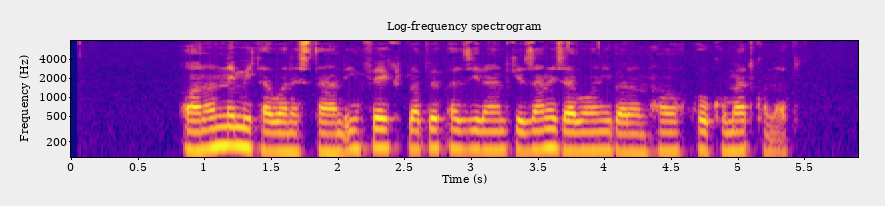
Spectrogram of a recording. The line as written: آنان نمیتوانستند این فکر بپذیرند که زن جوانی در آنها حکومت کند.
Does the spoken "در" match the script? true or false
false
